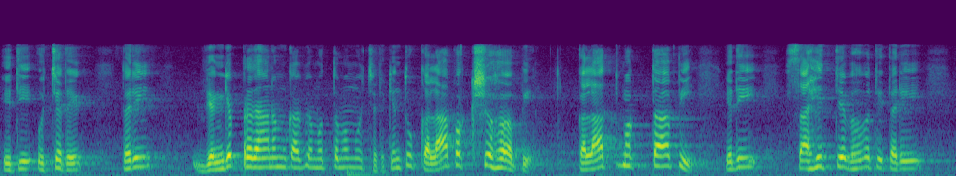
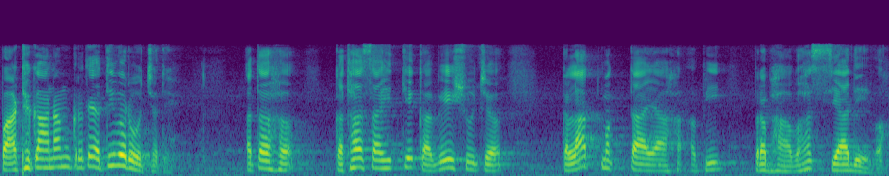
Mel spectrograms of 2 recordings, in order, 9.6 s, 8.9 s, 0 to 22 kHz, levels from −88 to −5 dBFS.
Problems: none marked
